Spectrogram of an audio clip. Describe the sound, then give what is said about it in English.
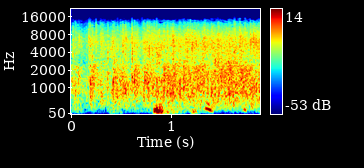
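An audience applauds steadily, a dense wash of many hands clapping at an even, fairly loud level throughout, with a few low thumps and murmurs mixed in. “This crowd loves it when you say yes.”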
